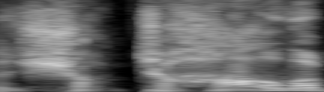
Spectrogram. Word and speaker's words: challah: I want like how do you pronounce it? The challah bread.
